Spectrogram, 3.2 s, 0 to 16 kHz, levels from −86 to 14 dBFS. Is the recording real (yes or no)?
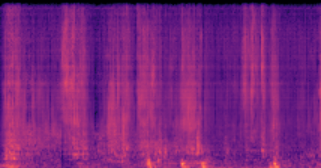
no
